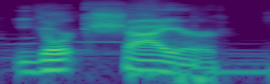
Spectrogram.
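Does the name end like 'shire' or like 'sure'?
shire. The ending sounds like 'shire'. This is how people here say it. "But people here say uh"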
